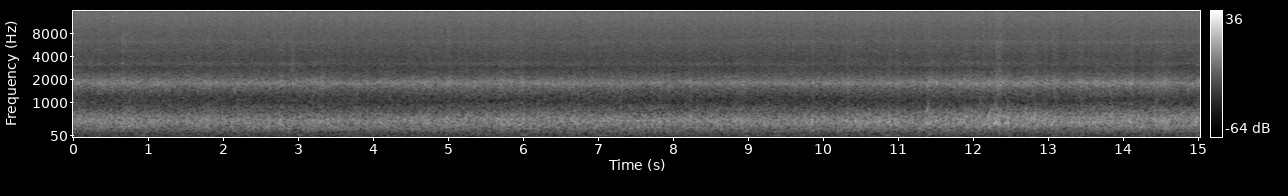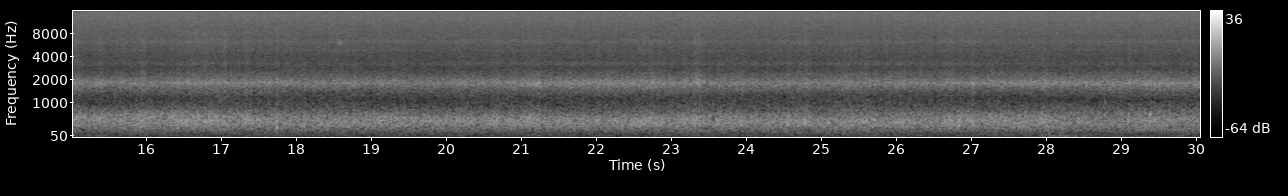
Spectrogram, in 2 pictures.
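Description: Mountain stream rushing steadily over rocks in a shallow riffle, an even wash of water noise.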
